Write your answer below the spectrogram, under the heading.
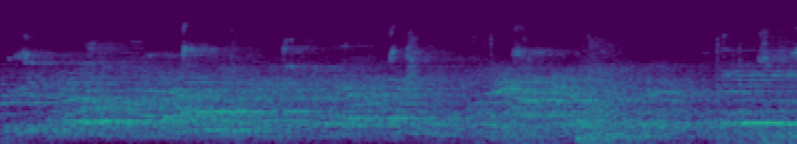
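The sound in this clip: A basketball bounces on the court during a game, its dribbles blending into a steady, loud wash of crowd noise.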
